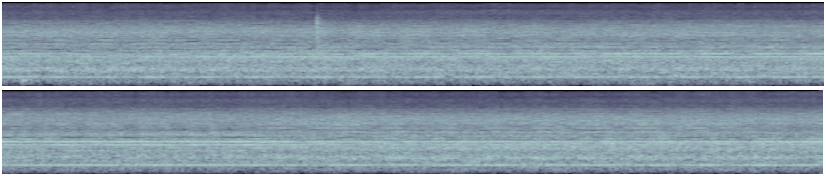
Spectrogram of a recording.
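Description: Hair dryer blowing on a DIY stencil-and-transfer craft project, a steady whirring hum with a constant airy hiss, close and unbroken throughout.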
